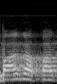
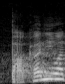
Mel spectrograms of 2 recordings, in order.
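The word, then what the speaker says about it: バカ: 우리는 빠가 하죠. 근데 원래는 바카입니다.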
